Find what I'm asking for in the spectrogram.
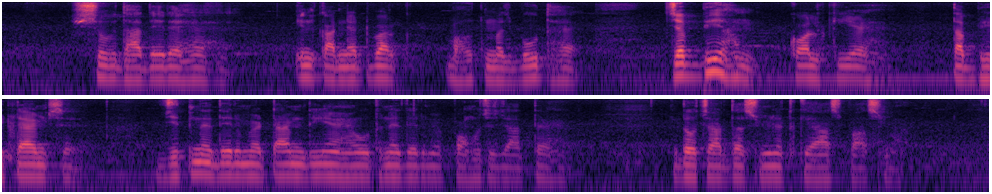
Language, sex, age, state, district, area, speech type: Hindi, male, 45-60, Bihar, Begusarai, urban, spontaneous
